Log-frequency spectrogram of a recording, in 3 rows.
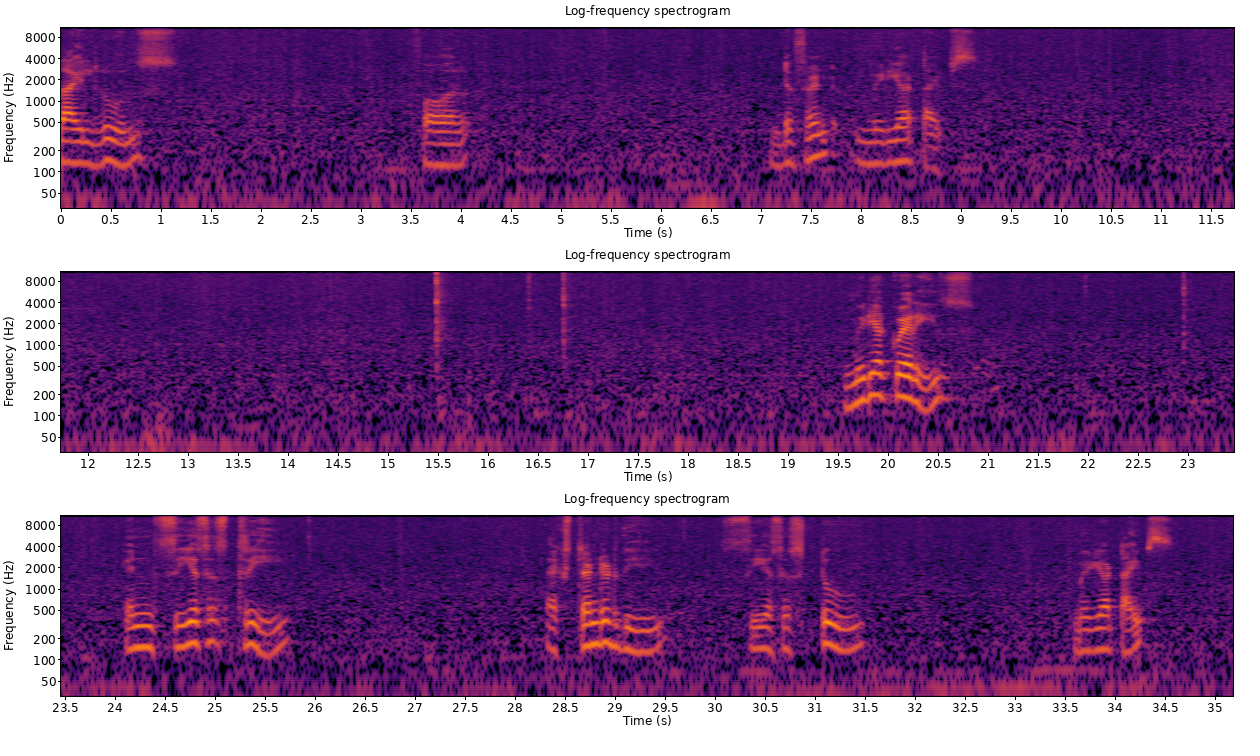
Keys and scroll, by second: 11.4 ctrl+s.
